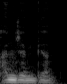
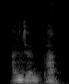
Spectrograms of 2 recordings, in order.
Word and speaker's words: 안전판: 것은 플레이트를 얘기하는게 아니고이 밸브를 한자로 쓸 때 예 꼭 변자 럼 썼기 때문에 사람들이 이걸 다 변으로 읽죠 안전변 근데 그 제대로 된 발음은 판입니다 안전판 심장 판막이라는 거 있죠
